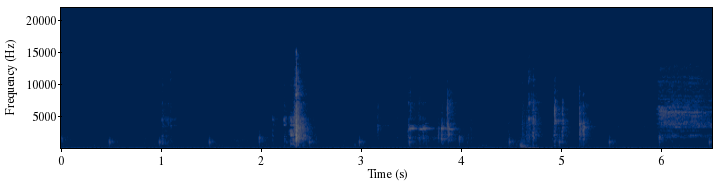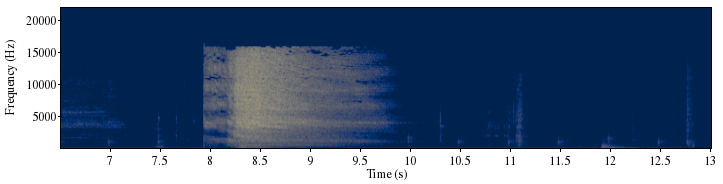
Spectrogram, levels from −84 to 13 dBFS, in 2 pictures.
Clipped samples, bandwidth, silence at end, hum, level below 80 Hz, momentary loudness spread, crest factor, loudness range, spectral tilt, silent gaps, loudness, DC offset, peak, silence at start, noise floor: under 0.1%; 16 kHz; 3.45 s; 50 Hz at -80 dBFS; -74 dBFS; 27 LU; 28 dB; 20 LU; 4 dB/octave; none; -18 LUFS; under 0.1%; -4 dBFS; 7.95 s; -74 dBFS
